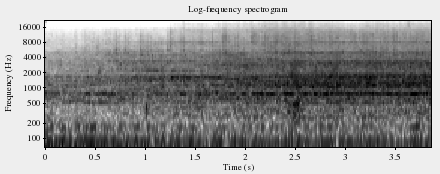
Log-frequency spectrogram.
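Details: Monaco with Thermo-Quad carburetor, just started before warm-up, kickdown adjustment in question: very low, loping, irregular idle that sounds ready to stall; rough low idle, mixture and kickdown screws still to adjust.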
